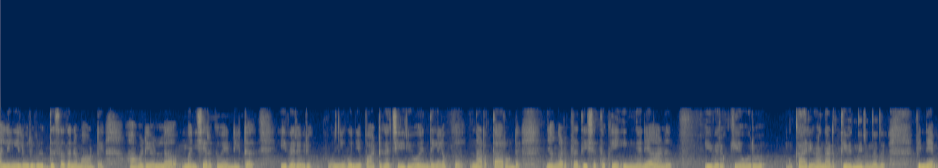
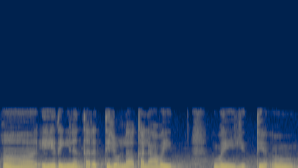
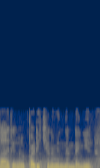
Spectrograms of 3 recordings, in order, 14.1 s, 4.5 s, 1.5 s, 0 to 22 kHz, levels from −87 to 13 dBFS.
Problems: background sounds at intervals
